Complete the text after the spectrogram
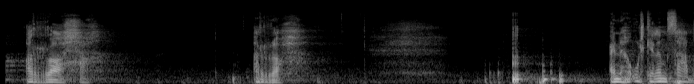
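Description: An elderly man speaks with animation into a microphone in an echoing hall.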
